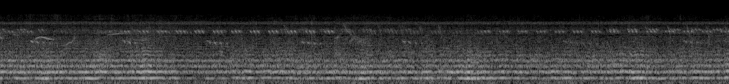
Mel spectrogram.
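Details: Nectar-seeking bees fill the air with a constant low drone; a rapid, rhythmic high-pitched pulsing comes and goes in short runs above the steady humming.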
